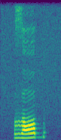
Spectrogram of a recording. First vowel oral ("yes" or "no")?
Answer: yes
